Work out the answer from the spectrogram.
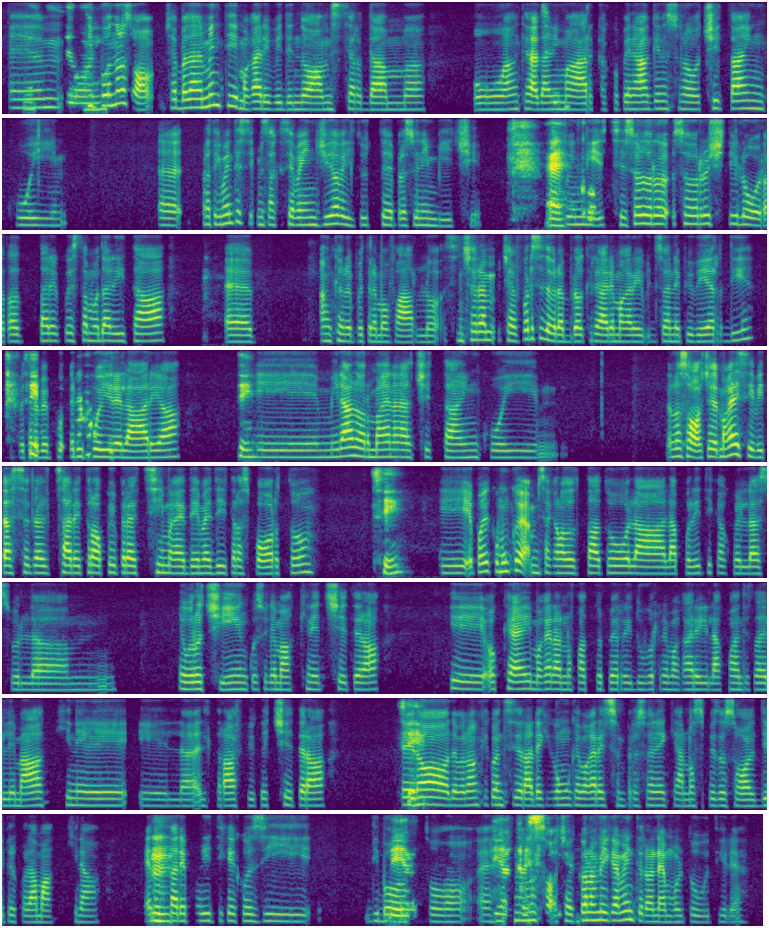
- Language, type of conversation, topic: Italian, unstructured, Che cosa diresti a chi ignora l’inquinamento atmosferico?
- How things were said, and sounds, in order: static; distorted speech; tapping; inhale; unintelligible speech; drawn out: "e"; scoff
